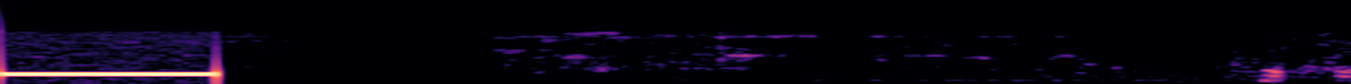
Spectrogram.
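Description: A telephone dial tone sounds while a call is placed: a steady, pure tone lasting under a second that cuts off abruptly into near silence broken by faint small sounds.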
